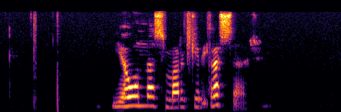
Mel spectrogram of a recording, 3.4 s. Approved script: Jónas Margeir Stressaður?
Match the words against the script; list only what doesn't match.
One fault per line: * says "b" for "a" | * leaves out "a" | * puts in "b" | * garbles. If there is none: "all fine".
all fine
